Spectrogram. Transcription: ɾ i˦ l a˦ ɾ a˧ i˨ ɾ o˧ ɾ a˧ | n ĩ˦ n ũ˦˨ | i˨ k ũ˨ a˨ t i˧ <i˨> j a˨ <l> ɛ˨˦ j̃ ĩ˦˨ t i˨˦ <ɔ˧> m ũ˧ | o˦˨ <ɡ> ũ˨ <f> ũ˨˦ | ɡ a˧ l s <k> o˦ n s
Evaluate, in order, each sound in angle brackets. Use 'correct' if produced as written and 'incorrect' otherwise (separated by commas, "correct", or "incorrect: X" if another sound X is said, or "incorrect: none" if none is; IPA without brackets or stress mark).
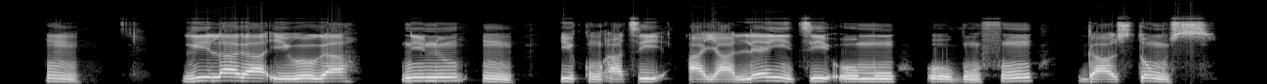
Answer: incorrect: a˨, correct, incorrect: o˧, correct, correct, incorrect: t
